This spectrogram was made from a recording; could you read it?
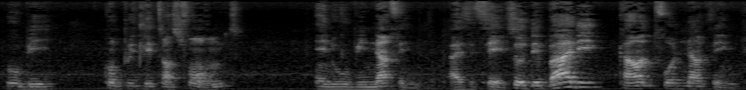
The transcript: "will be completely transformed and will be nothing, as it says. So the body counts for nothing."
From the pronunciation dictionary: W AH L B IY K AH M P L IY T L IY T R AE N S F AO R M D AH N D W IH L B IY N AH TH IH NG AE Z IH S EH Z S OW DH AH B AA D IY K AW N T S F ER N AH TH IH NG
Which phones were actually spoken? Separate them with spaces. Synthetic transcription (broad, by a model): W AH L B IY K AH M P L IY T L IY T R AE N S F AO R M D AH N D W IH L B IY N AH TH IH NG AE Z IH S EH S OW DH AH B AA D IY K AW N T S F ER N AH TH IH NG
